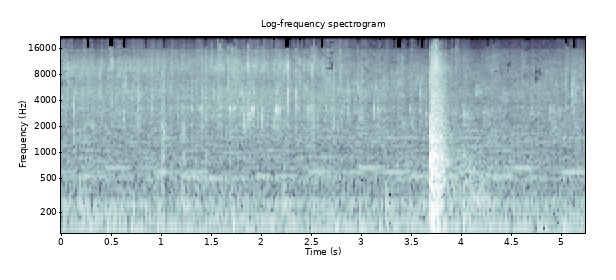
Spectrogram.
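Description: Blackened shrimp fry in butter in a pan, giving a steady low sizzle, with one sharp clatter partway through as the shrimp are turned over.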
